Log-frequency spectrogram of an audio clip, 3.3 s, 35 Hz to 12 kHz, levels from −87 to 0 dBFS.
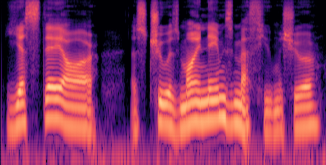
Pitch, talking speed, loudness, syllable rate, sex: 145 Hz, 185 wpm, -17 LUFS, 5.0 syllables/s, female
